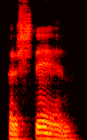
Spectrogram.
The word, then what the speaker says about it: verstehen: The German V sounds like F. Verstehen means to understand. This is spelled V-E-R-S-T-E-H-E-N. – Verstehen. – Verstehen. – So again, we see the V sounding like an F, V-E-R, and then we get Stehen. – S-T-E-H-E-N.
